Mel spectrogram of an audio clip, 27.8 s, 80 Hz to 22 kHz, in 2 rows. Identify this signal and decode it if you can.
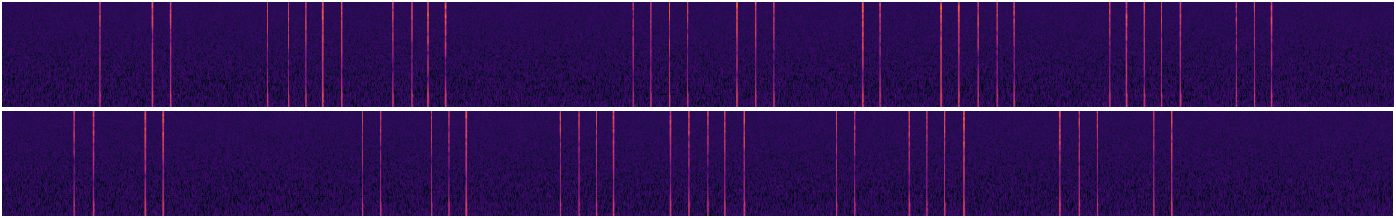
Tap code, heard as knocks on a wall, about 6 knocks a second. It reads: BY SJX G HUIM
